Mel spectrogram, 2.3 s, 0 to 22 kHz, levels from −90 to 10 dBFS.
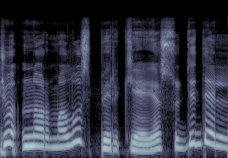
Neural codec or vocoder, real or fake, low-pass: none; real; 14.4 kHz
